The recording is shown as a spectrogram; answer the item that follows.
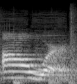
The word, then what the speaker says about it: hour: dia tidak pakai hour memang tulisannya hour ya ada hanya ya di depan ya tapi untung bacanya itu langsung dari O jadi hanya itu silent tidak usah dilafalkan our karena dia dimulai dari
